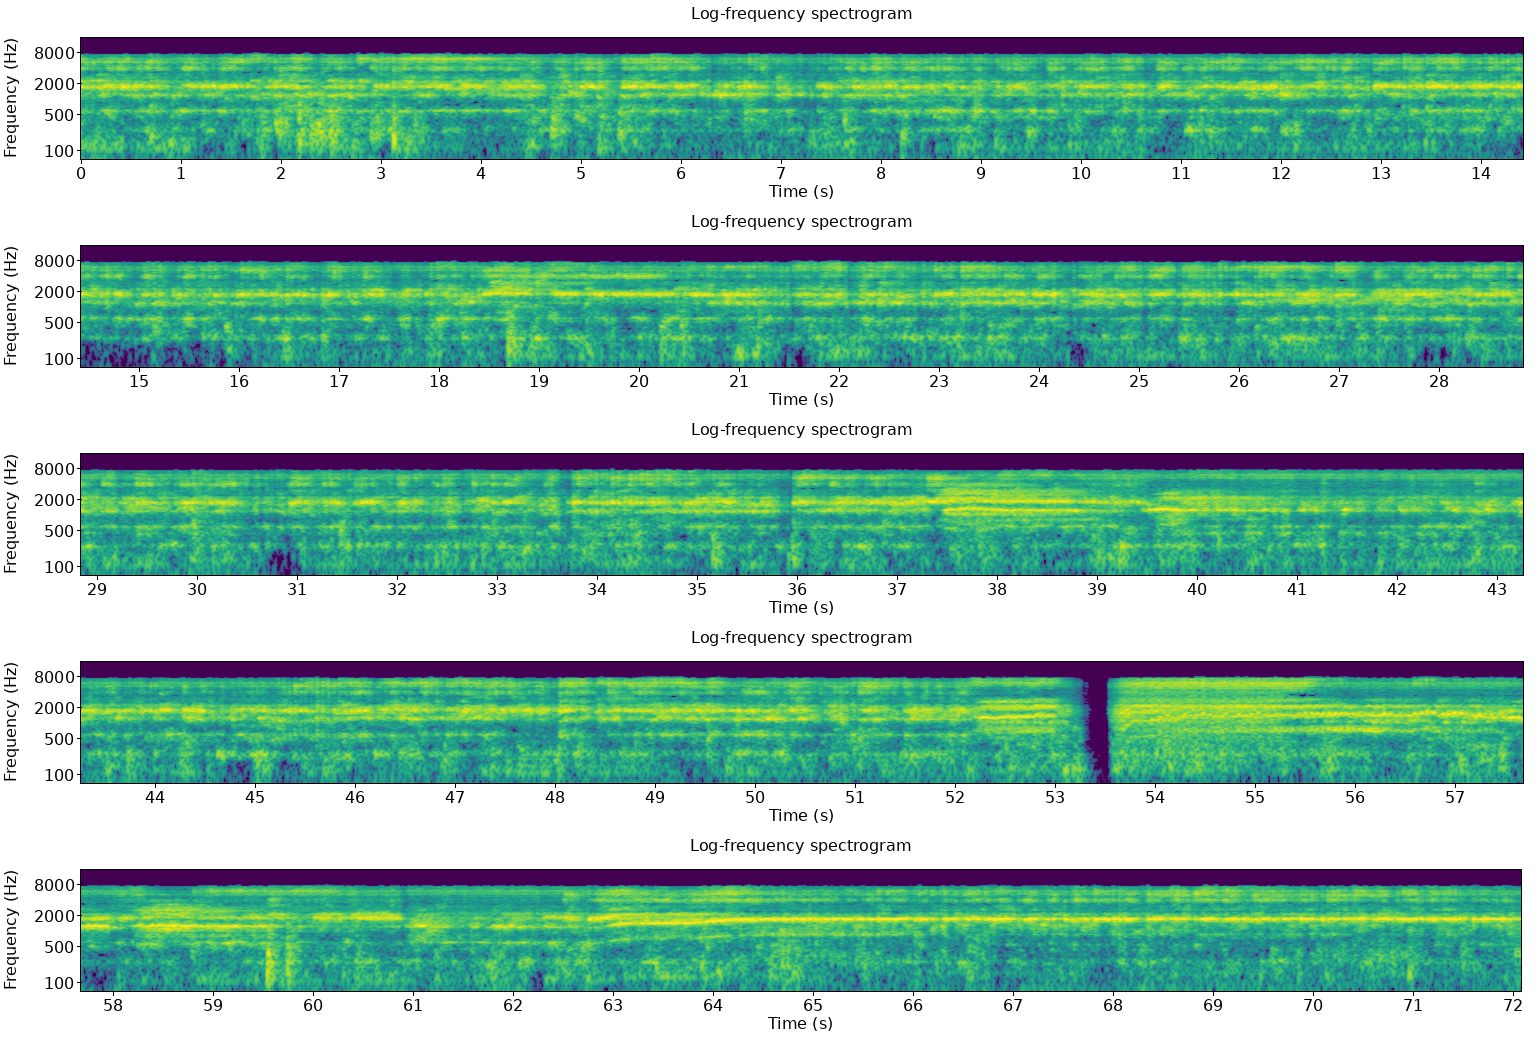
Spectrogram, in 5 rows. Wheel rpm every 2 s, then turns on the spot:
160, 160, 160, 160, 160, 160, 160, 160, 160, 160, 160, 160, 160, 160, 160, 160, 160, 160, 160, 160, 160, 160, 160, 160, 160, 160, 110, 150, 160, 160, 160, 180, 230, 230, 230, 230.
none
